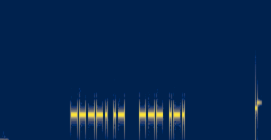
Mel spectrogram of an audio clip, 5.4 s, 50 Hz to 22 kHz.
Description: Morse code, heard as a keyed tone, about 28 wpm, 700 Hz. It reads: 9A OR
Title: Field Day Exchanges Encore - 28wpm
